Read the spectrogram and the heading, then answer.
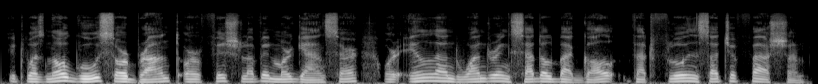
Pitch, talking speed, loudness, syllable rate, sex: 125 Hz, 155 wpm, -17 LUFS, 4.1 syllables/s, male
